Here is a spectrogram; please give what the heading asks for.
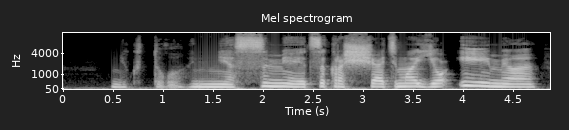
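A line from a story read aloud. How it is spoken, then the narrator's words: Growling up close. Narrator (Russian): прорычал он мне в лицо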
